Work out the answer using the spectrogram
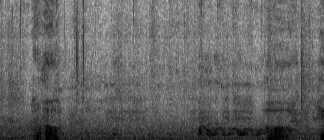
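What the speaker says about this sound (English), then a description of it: "Oh, he wants to bark at my Toby" A small dog barks at another dog indoors, giving a short burst of yaps near the start and more excited barking and whining later, over background room noise.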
